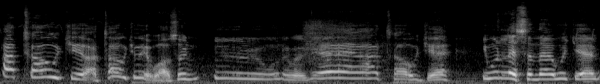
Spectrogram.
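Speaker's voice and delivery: very high voice, trailing away into the distance. After a bow, he struts off toward the bushes; voice trailing away. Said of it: "you hear his voice trailing away".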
